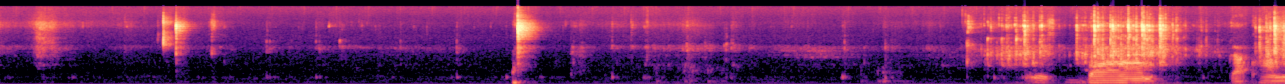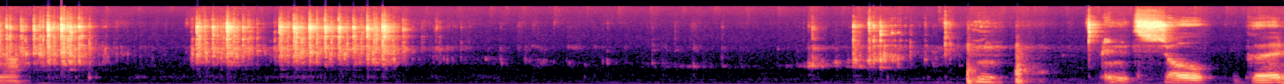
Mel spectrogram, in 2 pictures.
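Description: A person drinking at the table: loud sips, swallows and breathy exhalations in a cluster between about ten and seventeen seconds, after a single sharp tap about five seconds in.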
